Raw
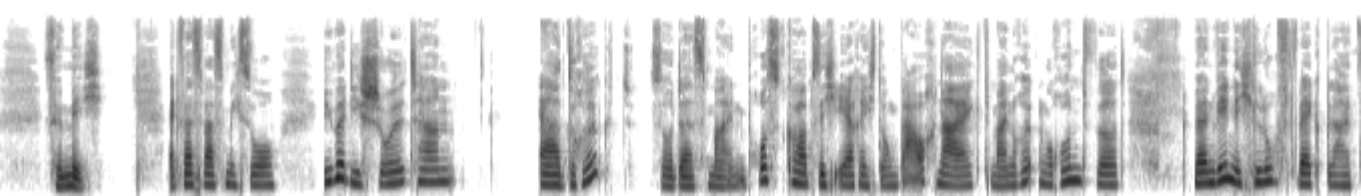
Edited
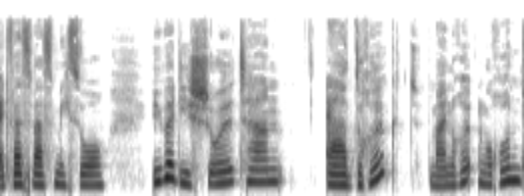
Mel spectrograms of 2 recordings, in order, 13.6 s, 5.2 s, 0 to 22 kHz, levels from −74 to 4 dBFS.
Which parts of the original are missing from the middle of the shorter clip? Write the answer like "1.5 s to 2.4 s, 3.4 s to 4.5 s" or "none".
4.9 s to 5.3 s, 6.4 s to 9.9 s

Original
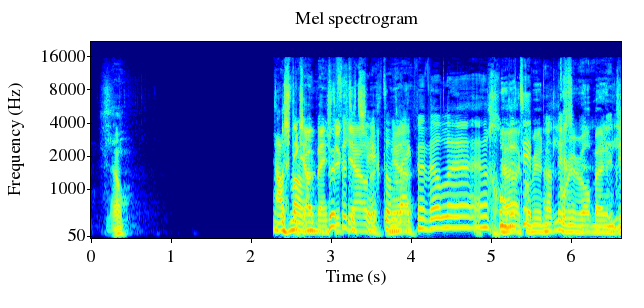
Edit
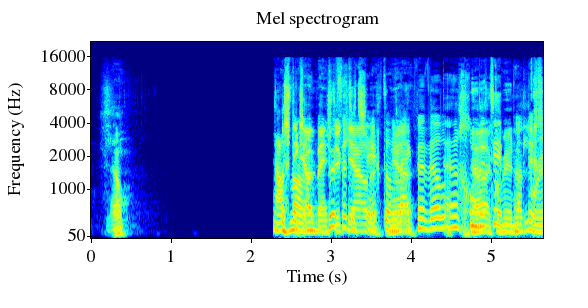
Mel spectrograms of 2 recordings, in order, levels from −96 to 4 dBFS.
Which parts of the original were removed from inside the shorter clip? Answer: 4.4 s to 4.8 s

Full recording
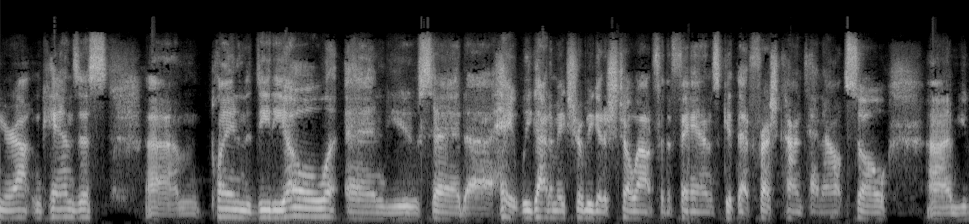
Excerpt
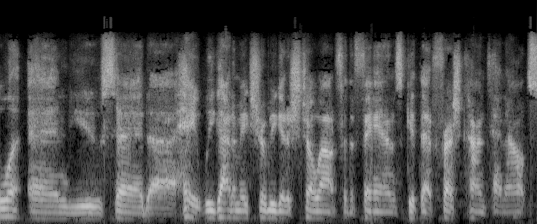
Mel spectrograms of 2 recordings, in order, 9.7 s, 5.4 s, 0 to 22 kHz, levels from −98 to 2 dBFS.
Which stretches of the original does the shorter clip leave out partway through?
none

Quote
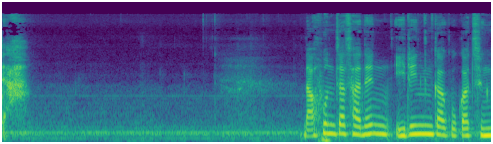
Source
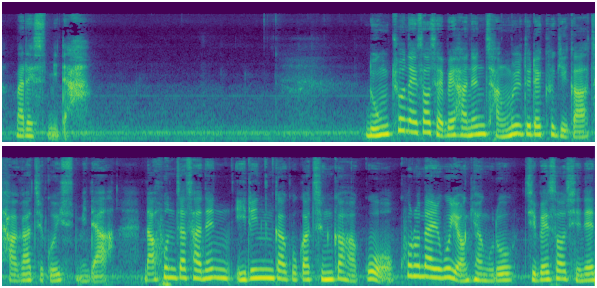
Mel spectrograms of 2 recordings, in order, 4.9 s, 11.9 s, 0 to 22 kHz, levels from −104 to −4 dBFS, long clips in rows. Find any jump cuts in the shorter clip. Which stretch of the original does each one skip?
3.6 s to 7.3 s

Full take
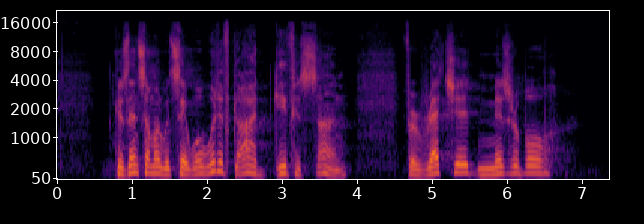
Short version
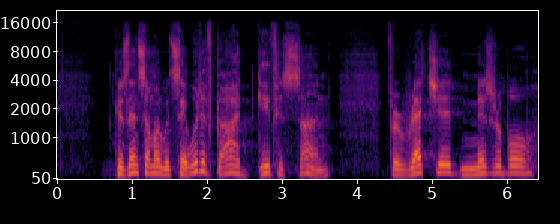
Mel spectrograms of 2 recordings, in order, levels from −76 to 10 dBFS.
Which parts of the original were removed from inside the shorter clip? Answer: 1.7 s to 2.0 s

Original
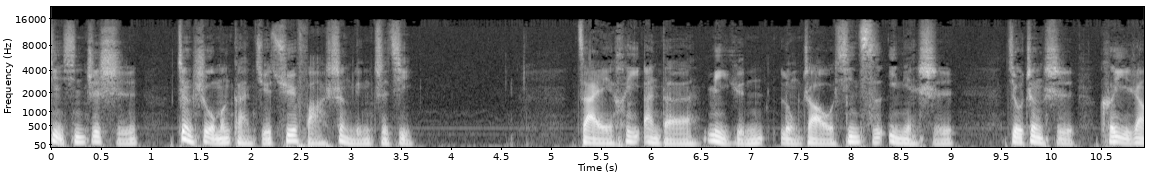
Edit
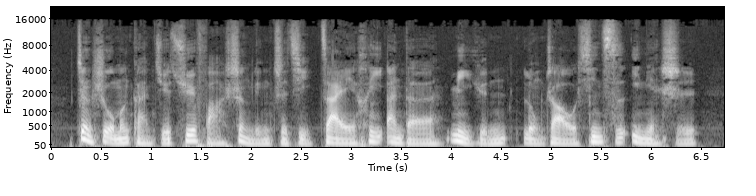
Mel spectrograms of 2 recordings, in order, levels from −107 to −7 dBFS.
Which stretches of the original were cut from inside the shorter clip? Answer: 3.7 s to 5.2 s

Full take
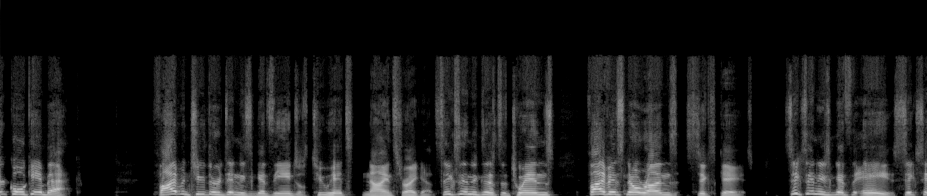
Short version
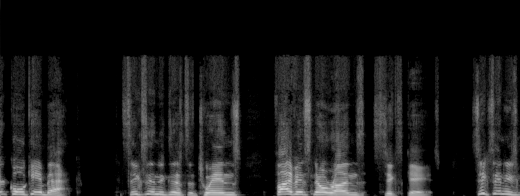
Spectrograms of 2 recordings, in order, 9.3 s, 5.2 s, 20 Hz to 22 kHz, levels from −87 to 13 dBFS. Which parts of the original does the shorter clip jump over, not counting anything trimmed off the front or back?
1.2 s to 4.3 s

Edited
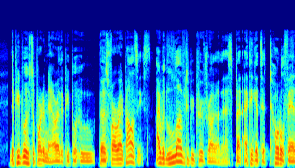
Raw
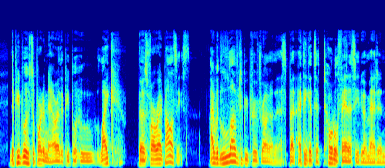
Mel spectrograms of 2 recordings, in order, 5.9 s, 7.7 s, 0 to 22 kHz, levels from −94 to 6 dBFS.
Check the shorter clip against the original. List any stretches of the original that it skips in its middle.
1.9 s to 2.7 s, 3.8 s to 4.1 s

